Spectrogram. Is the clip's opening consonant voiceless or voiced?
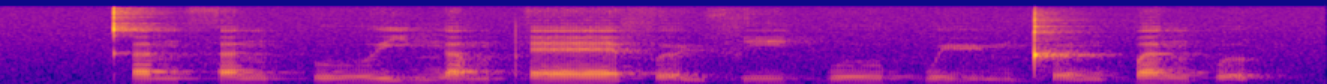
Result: voiceless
